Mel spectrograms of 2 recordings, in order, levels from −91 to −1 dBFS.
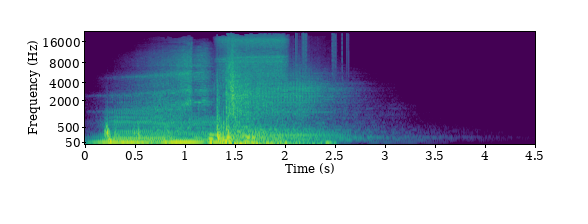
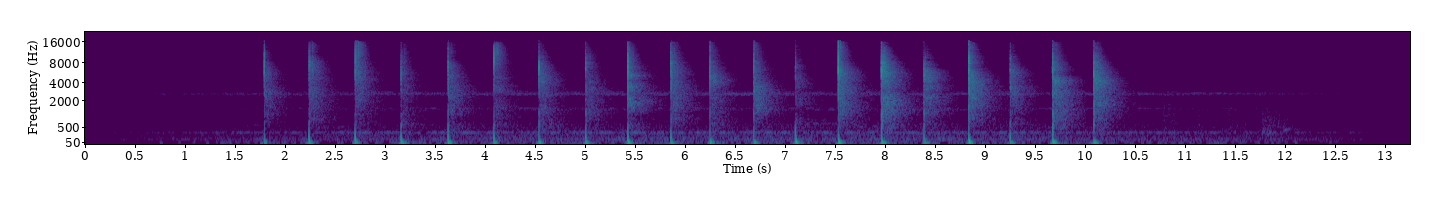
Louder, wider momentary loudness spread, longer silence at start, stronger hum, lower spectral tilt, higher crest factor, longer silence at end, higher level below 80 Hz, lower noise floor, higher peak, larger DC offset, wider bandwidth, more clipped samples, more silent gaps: first, -19 LUFS vs -49 LUFS; first, 17 LU vs 14 LU; second, 0 s vs 1.75 s; neither; first, -5 dB/octave vs -0.5 dB/octave; second, 16 dB vs 42 dB; second, 2 s vs 2.85 s; first, -22 dBFS vs -62 dBFS; about the same, -87 dBFS vs under -90 dBFS; first, -2 dBFS vs -12 dBFS; neither; first, over 20 kHz vs 16 kHz; neither; neither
